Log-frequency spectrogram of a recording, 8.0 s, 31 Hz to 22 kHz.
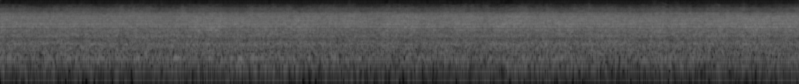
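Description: A train in Train Sim World 4, heard from outside, gives a steady, loud rolling roar and rumble of wheels on rails that holds constant throughout, with no voices.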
